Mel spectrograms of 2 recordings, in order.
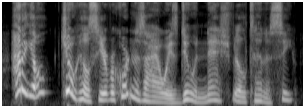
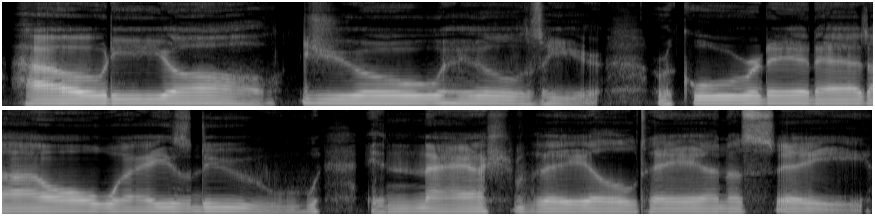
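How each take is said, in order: First: The line is delivered at a faster pace. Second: The line is delivered at a slower pace. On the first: "Maybe a little bit faster" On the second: "A little bit slower"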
